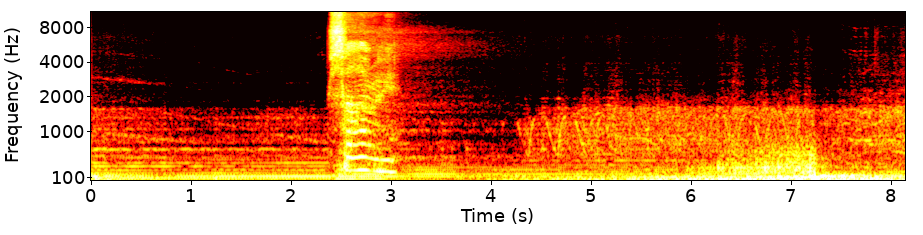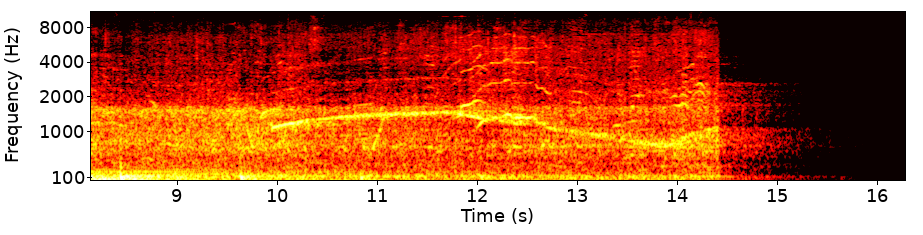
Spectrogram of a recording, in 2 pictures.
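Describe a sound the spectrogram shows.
A song plays with a low beat and then quickly fades to silence.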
